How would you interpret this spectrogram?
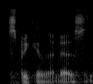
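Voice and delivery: dropped low and soft, easy; relaxed low voice. Shown as a demonstration. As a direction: let the voice sink down relaxed. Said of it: "my lower, lower end of the voice".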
